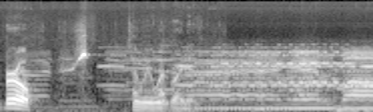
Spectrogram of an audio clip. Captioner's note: whistles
